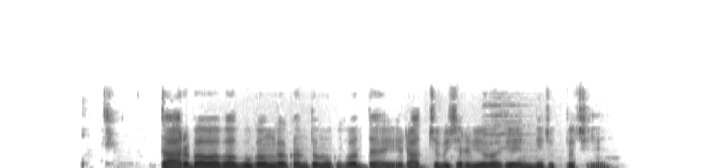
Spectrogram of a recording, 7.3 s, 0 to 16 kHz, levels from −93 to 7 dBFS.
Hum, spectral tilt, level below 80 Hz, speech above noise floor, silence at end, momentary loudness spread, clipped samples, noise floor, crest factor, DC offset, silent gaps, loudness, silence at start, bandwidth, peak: none; -8 dB/octave; -58 dBFS; over 74 dB; 1.2 s; 11 LU; under 0.1%; under -90 dBFS; 16 dB; under 0.1%; none; -16 LUFS; 1.05 s; 7.6 kHz; 0 dBFS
